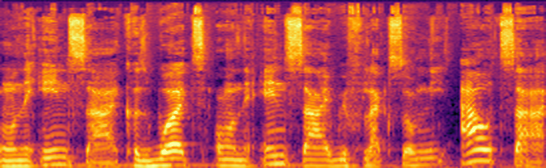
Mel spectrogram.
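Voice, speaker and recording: In a New York accent, a woman speaks with a very deep, low pitch on a very clean recording with a silent background. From Brooklyn, New York. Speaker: herbalist and wellness business owner. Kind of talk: product explainer talk. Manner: frequent fillers (um).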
